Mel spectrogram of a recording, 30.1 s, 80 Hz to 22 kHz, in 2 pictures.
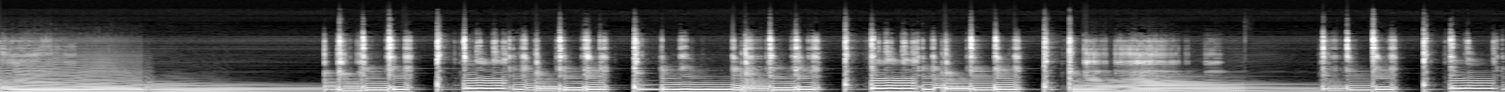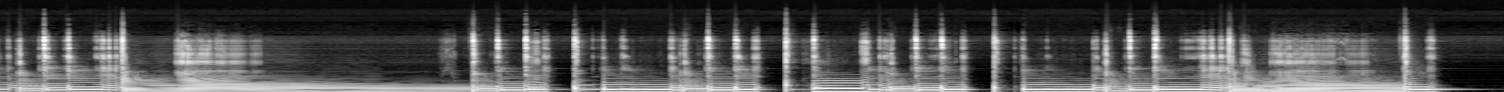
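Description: Electric bass, a Fender Precision Bass Special, played through the Barber Linden Equalizer pedal, which is switched on, and a Fender Princeton Reverb amp with an extra 1x12 cabinet. It plays a repeated riff broken by short stops.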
